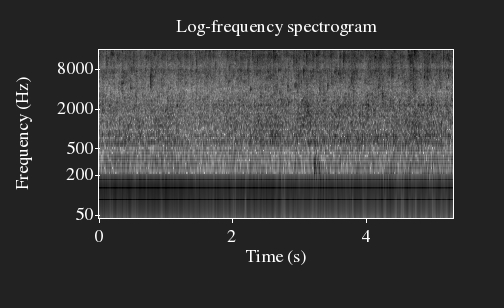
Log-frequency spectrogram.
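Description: Water flows through a hydroponic RDWC bucket system that is still underfilled, a steady close trickle and wash over a constant low pump hum, with no one speaking.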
